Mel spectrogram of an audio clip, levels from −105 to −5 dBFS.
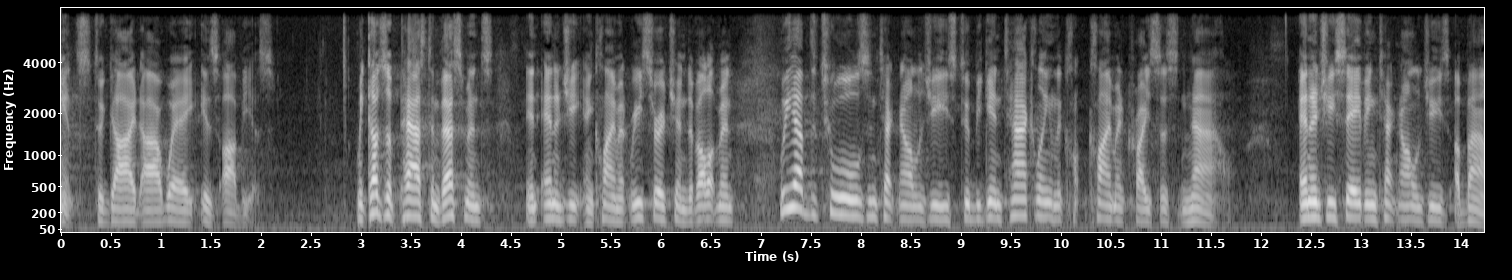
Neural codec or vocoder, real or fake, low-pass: vocoder, 22.05 kHz, 80 mel bands, Vocos; fake; 7.2 kHz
